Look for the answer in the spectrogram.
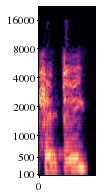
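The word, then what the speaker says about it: rapé: Jepe? Jepe? – Yeah, they spell it R-A-P-E, but it's pronounced jepe.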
